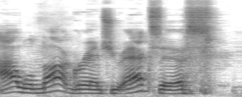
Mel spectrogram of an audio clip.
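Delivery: creepy put-on hipster uncle character voice. Inventing lines for a man in a photo: put-on Williamsburg serial killer voice. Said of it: "I'm giving this character this voice".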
